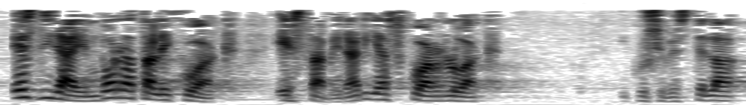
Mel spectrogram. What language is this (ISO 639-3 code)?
eus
